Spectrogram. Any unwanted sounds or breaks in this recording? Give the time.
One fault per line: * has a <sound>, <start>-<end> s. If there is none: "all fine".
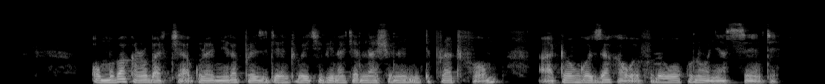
all fine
